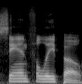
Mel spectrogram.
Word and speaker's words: Sanfilippo: and only alex sanfilippo did i pronounce that correctly or today so close san felipo no one ever gets it right but that was like i would give that a pass that's definitely a b plus right there good job i should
